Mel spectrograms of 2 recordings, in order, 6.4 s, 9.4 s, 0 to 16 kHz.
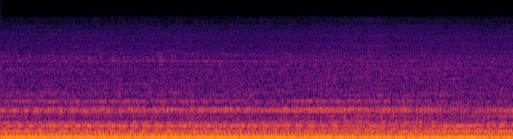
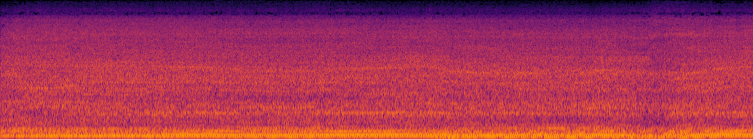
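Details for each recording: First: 1984 Camaro Z28 L69 HO V8, just after fitting a new exhaust with straight muffler, angle-cut tailpipes and ball flange: deep, steady rumble with an even, unbroken beat, no leaks, rattles or ticks; normal V8 exhaust note. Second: 1984 Camaro Z28, L69 HO 305 V8, 700R4: loud steady drone at fast even idle with no misses after start; idle too high though idle screw backed out, throttle hung up on choke, flicking linkage reset it.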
